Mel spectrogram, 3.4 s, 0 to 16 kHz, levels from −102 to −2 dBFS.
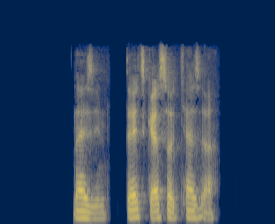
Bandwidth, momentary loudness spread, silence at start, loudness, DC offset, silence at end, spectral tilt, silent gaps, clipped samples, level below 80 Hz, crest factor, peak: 7.8 kHz; 12 LU; 0.9 s; -24 LUFS; under 0.1%; 0.75 s; -4 dB/octave; 1.38-1.57 s; under 0.1%; -60 dBFS; 22 dB; -4 dBFS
